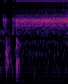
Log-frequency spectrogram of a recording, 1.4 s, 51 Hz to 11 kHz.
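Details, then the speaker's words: Stuart 10V steam engine running on compressed air before rebuild: soft puffs then a loud steady hiss as air escapes at one part of the stroke; engine lacks power and knocks, needing internal inspection under the steam chest cover. "in this clip you can clearly hear that the compress air is escaping at this part of the stroke this is no good at all and requires attention"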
